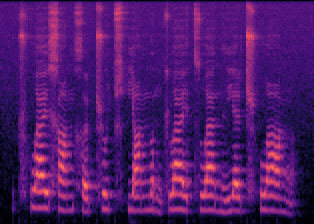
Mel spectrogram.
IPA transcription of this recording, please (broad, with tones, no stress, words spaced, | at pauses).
ʈ͡ʂʰwa˥ɪ̯xɑ˧˥ŋxɤ̰˨˩ ʈ͡ʂu˧˥t͡ɕʰjɑ˧˥ŋɤ̰˨˩ŋʂwa˥˧ɪ̯ t͡swa˥˩nljɛ˥ ʈ͡ʂʰwɑ˥˩ŋ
